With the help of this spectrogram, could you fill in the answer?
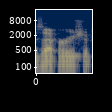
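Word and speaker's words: Zaporizhzhia: they'd pretty much be on their own um zappa russia uh oh okay thank you very much for uh clearing up how to pronounce that we'll call that zapparusha from now on um bmp3 looks huge it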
